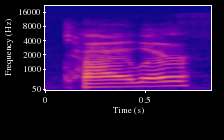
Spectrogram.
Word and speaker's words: Tiyler: So his name is Tyler, but it's spelled Tiyler.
